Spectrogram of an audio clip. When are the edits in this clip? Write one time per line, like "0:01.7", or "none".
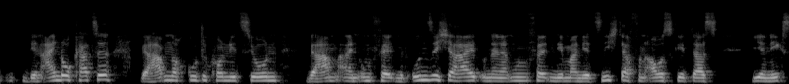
0:01.3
